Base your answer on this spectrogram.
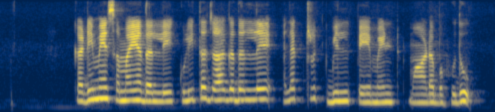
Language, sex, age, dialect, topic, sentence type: Kannada, female, 41-45, Mysore Kannada, banking, statement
